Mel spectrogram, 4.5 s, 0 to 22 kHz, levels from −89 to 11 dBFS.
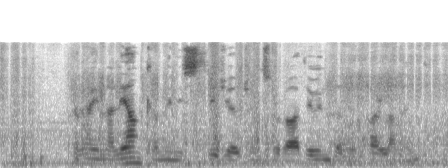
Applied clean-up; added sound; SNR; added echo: none; Writing; 11 dB; none.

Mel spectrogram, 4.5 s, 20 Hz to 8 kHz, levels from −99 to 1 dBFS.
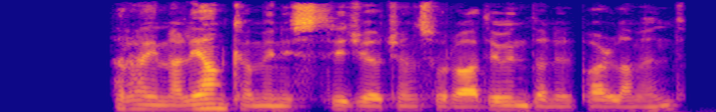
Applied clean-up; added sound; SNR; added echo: none; none; none; none.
